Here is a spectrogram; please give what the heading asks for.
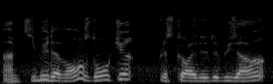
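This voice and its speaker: An actor plays a keen male football commentator from a sports video game. His voice sits on the high side for a man, over faint background noise. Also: a little fast, darkish tone, natural voice. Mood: measured.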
